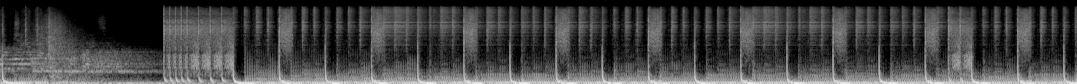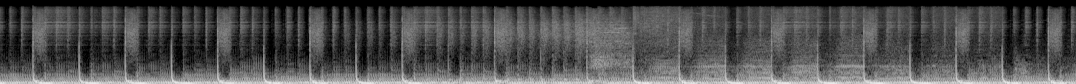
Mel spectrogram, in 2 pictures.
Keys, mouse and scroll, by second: 10.0 ctrl+alt+z, 12.4 ctrl+alt+z, 17.6 ctrl+alt+z.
